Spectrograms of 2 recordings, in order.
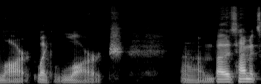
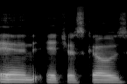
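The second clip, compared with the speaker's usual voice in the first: ordinary talk, nothing marked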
